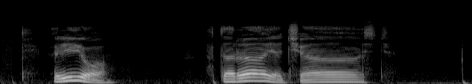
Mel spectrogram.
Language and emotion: Russian, sad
